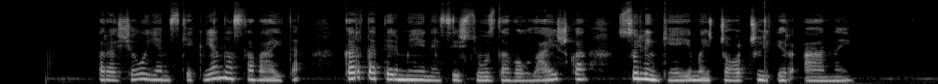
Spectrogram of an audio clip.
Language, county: Lithuanian, Kaunas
